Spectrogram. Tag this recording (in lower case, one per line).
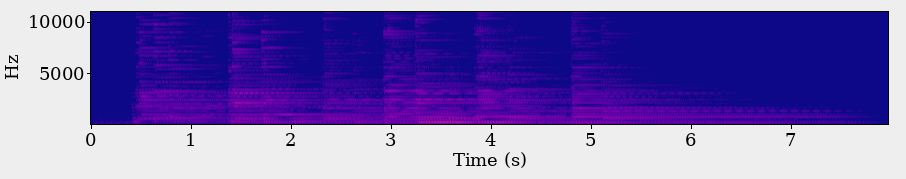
harp
musical instrument
music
